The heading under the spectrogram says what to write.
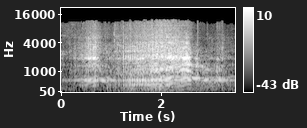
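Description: A small 150 cc, 12 hp motorcycle used for habal-habal passenger transport buzzes steadily as it rides along, its revving drone rising and falling slightly with a rough, raspy edge and no voices.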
